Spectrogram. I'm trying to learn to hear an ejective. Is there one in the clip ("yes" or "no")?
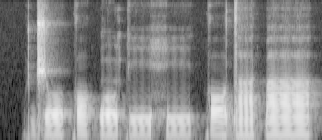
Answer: no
